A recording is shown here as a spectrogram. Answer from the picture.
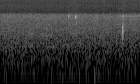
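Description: Near silence with faint computer mouse clicks: two small ticks about a second in and a sharper single click near the end.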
